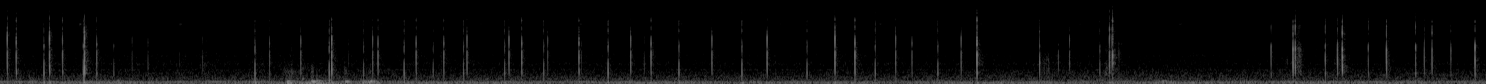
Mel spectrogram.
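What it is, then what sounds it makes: Smartphone in plastic case, tapped and scratched. A smartphone in a clear plastic case with a pop socket is held in hand while long nails tap and scratch the plastic pop socket and the case around the camera. Many quick, dry clicks and short scratches come in an irregular, steady stream. A low, constant hum sits underneath.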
